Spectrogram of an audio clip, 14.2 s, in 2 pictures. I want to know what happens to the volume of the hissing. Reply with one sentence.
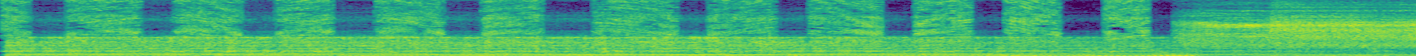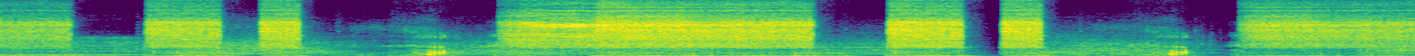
The loudness of the hissing goes up.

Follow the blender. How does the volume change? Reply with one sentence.
The volume of the blender goes down.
